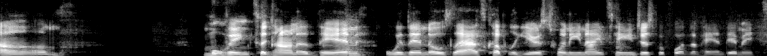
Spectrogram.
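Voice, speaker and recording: Over a quiet background, a woman with an American accent speaks at a fairly low pitch in a monotone, flat intonation. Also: fairly slow pace. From US South, Atlanta. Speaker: relocation coach and channel host. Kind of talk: casual livestream talk.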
